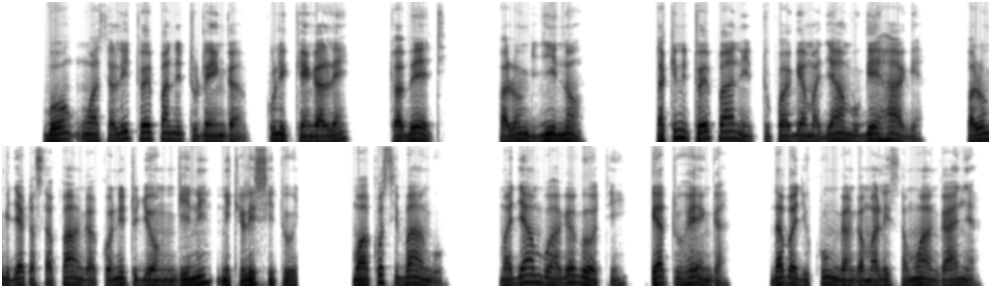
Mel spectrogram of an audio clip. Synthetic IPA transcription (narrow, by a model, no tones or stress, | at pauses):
bɔːŋ̩wasalitwɛpanitulɛŋɡa̰kulikɛŋɡalɛ | twabɛti̥ | palɔŋɡiɟinɔ | lakinitwɛpanitupwaɡama̰ɟambuɡɛɦaɡa̰ | palɔŋɡiɟakasa̰paŋɡa̰kɔnituɟɔŋɡininikilisḭtu | mwakɔsibaŋɡu | maɟambuhaɡaɡɔti | ɡatuɦɛŋɡa̰ | ndabaɟukuŋ̩ɡaŋɡamalisa̰mwaŋɡaɲa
